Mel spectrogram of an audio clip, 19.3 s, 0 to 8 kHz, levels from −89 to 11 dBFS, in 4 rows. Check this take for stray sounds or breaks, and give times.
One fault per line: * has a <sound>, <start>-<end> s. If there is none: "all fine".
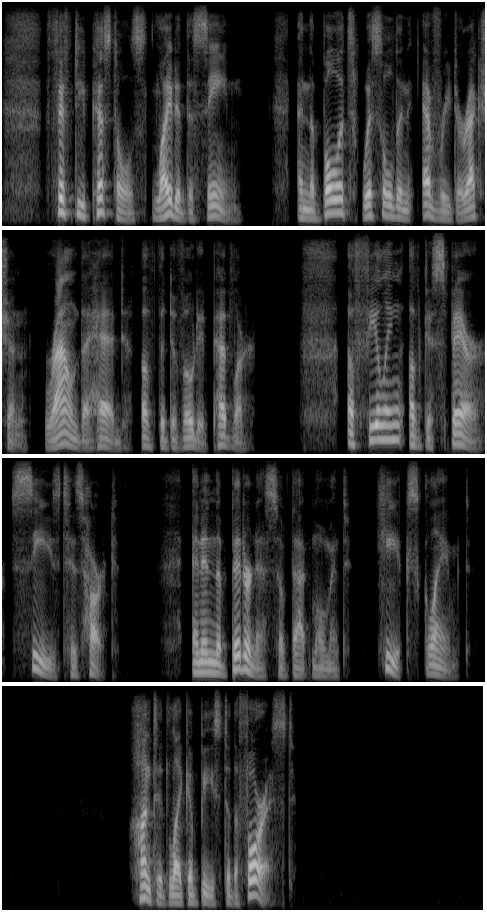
all fine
